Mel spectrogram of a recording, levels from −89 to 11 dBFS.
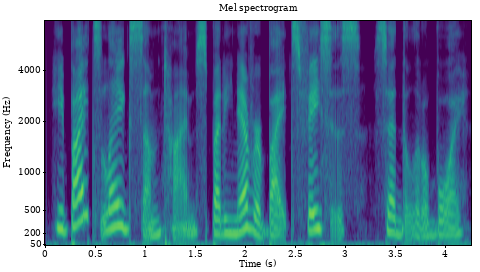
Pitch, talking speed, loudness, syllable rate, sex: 225 Hz, 185 wpm, -19 LUFS, 5.2 syllables/s, female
